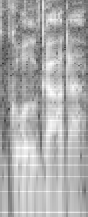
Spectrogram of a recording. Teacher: the Japanese can't really do the th sound so it becomes golata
